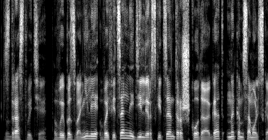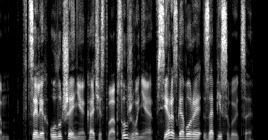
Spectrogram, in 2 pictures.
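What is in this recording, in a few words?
IVR Russian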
